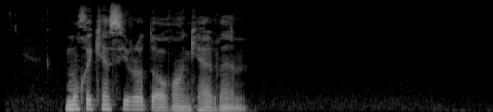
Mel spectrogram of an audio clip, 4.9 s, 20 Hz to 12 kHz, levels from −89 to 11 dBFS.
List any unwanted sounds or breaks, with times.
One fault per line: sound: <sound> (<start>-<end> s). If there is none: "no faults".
no faults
